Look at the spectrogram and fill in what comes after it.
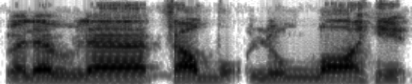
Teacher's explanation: Ve levla fadlullahi derken Allah lafzı burada kalın okunacak. Çünkü öncesindeki harfin harekesi üstte. Yani Allah lafzına üstten giriş yapılıyor.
